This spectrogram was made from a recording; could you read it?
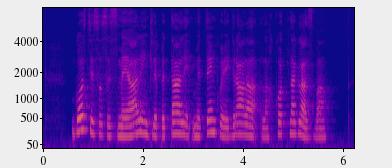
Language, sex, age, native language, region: Slovenian, female, 30-49, Slovenian, Carinthia region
